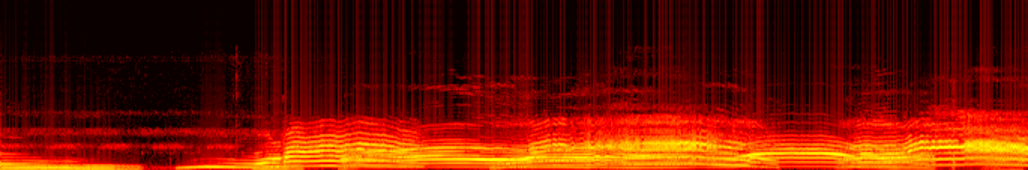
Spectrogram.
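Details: Intruding feral cat facing a black cat on a Philippine farm: a low growly moan, then a sustained, rising, strained howl with bending pitch that carries on almost unbroken for several seconds.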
